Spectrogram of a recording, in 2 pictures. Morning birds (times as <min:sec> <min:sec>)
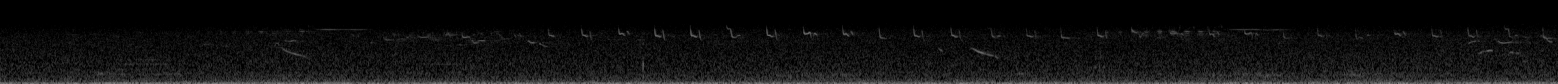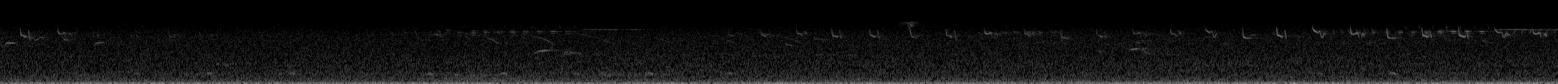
0:02.1 0:18.6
